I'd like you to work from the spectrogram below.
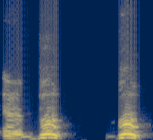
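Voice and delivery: bu with the lips pressed, a firm voiced b; lip sound b. Shown as a demonstration. Preacher showing the congregation the lips b sound. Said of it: "con los labios".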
